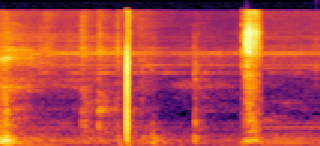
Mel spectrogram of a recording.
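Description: A single sharp tap of a metal whisk against a glass mixing bowl, about a second in, in otherwise quiet room tone.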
